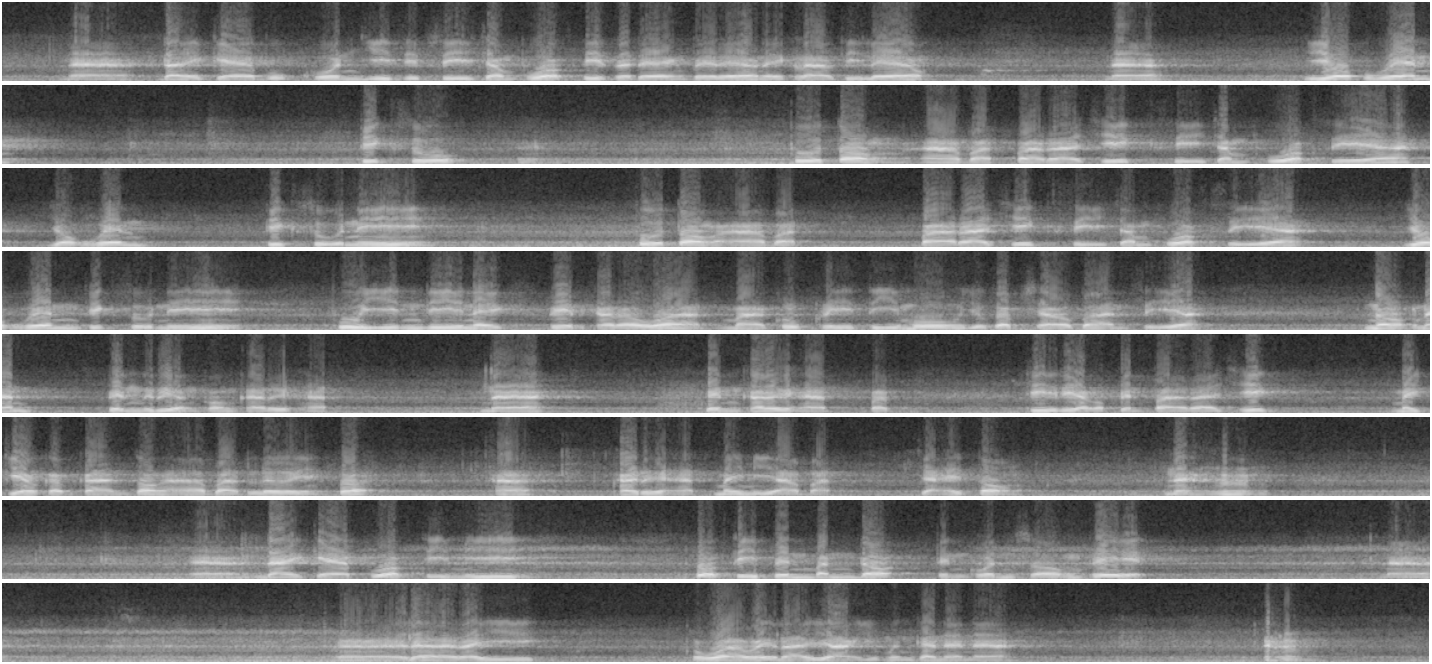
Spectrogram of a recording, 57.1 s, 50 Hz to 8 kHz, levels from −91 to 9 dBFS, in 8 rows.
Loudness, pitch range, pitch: -10 LUFS, 110-135 Hz, 120 Hz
